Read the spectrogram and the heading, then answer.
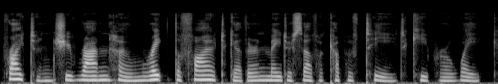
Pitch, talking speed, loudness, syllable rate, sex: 185 Hz, 230 wpm, -19 LUFS, 5.5 syllables/s, female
